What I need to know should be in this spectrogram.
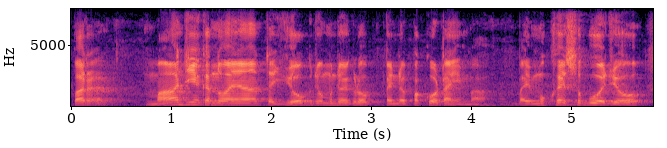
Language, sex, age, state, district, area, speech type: Sindhi, male, 60+, Gujarat, Kutch, urban, spontaneous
